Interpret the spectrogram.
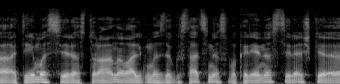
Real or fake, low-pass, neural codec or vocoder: fake; 14.4 kHz; vocoder, 44.1 kHz, 128 mel bands, Pupu-Vocoder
